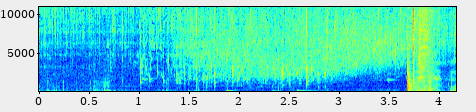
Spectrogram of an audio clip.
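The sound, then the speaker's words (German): Water pours and trickles into a glass, a steady gurgling stream with scattered small knocks, ending in a sudden louder splash or clunk near the end. “Wasser, Wasser, Wasser, Wasser.”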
